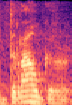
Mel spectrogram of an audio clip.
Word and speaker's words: Draugr: Beyond them though is the Draugr (pronounced "drau-gr"), the undead monsters of Norse folklore.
